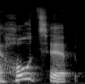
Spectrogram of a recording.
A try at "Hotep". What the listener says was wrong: Hotep, not tip.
